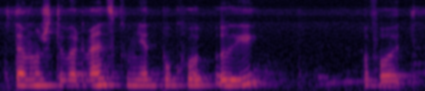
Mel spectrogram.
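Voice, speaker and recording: Podcast guest: woman from the North Caucasus, gravelly, mellow low tone, reflective and chatty. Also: little pitch movement, normal speed, slight background noise. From North Caucasus, Russia. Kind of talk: casual chat.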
